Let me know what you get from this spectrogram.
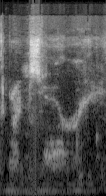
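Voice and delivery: breathy hushed whisper, barely voiced; soft unvoiced apology while slipping away. Real, not acted. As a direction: whisper it so nobody wakes.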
